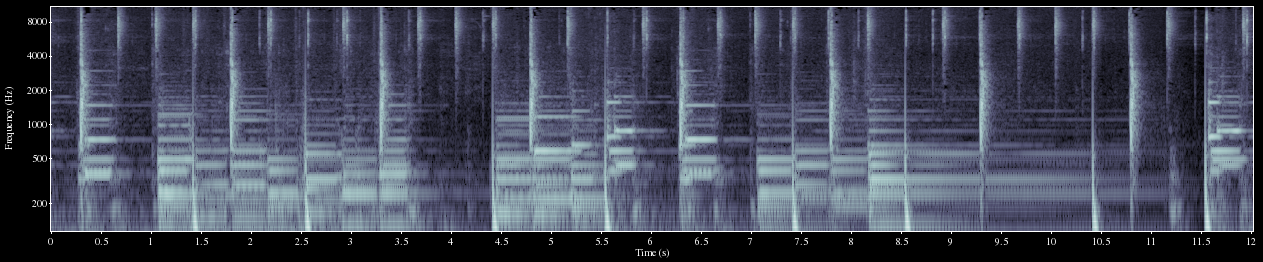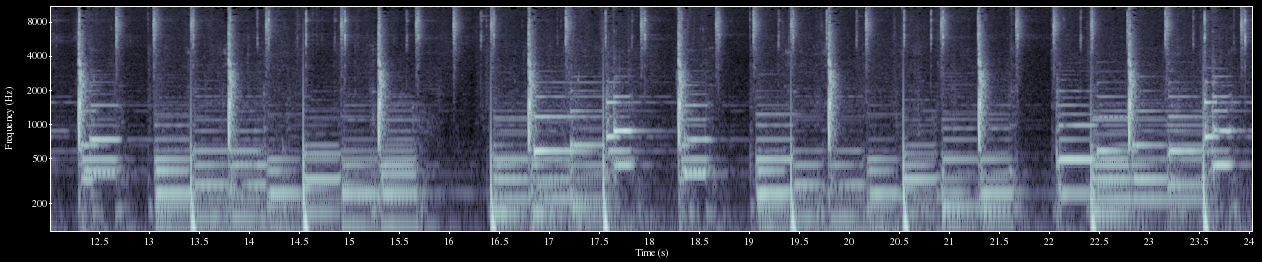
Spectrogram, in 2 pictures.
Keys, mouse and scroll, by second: 0.9 click, 1.7 click, 2.3 KP_0, 2.6 middle click, 3.3-3.9 scroll up 1, 3.9 shift+middle click, 4.4 click, 5.2 middle click, 5.9 click, 7.0 middle click, 7.5 click, 8.1-9.2 middle drag, 9.2 r, 10.5 click, 11.3 r, 12.3 click, 13.8 KP_0, 15.1 r, 18.0-18.4 scroll up 1, 18.4-19.6 shift+middle drag, 20.9 click, 21.5 click, 23.5-23.8 scroll down 4, 23.8 click.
